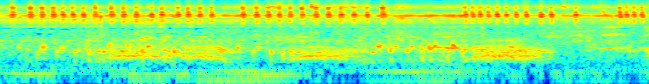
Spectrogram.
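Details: Low bubbling coos from a male dove in three long phrases, with a faint low hum early on and persistent high insect-like buzzing and clicking.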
